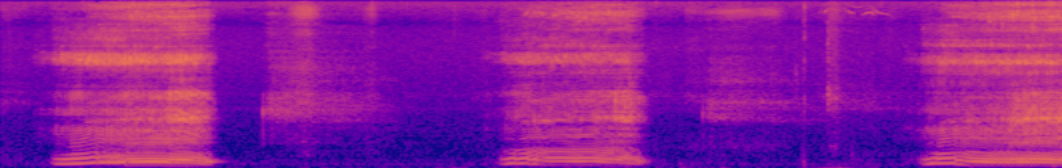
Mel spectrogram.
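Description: Three loud, rattling snores on inhalation, each about one and a half seconds, with quiet exhalations between; roughly one breath every four seconds.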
